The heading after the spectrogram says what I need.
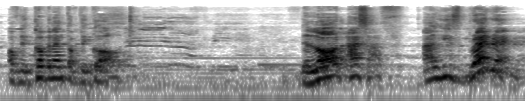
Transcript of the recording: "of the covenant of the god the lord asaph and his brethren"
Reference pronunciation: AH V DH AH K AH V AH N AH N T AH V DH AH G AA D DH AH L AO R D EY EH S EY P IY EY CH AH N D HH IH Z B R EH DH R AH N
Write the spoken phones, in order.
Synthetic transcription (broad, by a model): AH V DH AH K AH V AH N AH N T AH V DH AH G AA D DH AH L AO D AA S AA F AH N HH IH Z B R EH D R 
